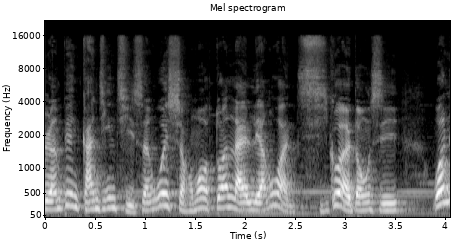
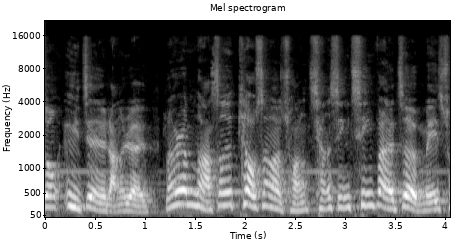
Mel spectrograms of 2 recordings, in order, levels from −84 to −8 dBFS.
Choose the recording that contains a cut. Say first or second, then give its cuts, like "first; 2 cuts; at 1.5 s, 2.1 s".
second; 1 cut; at 1.1 s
